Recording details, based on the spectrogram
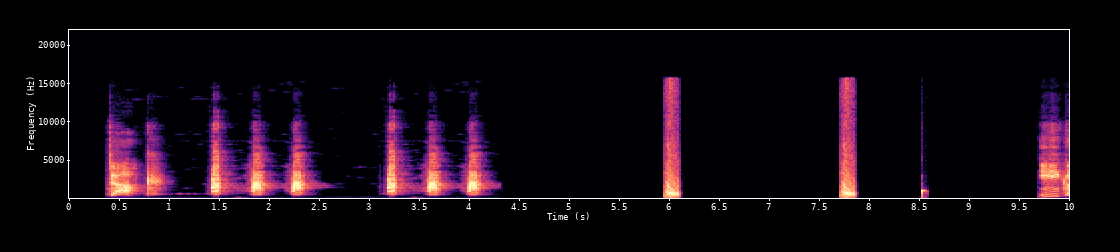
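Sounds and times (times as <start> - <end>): duck quacking: 1.4 - 2.6, 3.2 - 4.3.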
